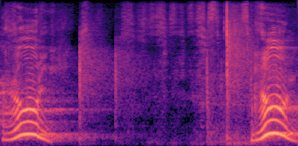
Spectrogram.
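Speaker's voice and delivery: रूल with a long drawn u, slowly; model pronunciation. Shown as a demonstration. Teacher to students, slow demo of the long u. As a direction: stretch the u in रूल. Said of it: "यानी ऊ की बड़ी sound आ रही है".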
